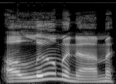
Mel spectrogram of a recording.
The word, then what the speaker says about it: aluminum: got these different materials aluminum is how we say it in america in england and other places they'll say aluminium but americans say aluminum which is a very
